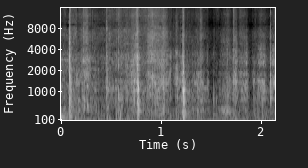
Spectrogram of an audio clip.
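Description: Cardboard Panini Select trading-card blaster box being opened and handled: a few sharp taps and clicks over a low rustling as the flaps are pulled back and the packs inside are handled.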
